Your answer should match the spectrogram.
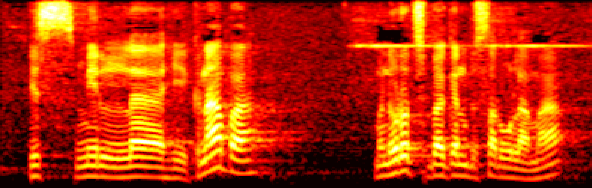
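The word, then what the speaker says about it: بسم الله: Bismi itu nggak ada kan? Jadi ba, setelah ba kemudian sin, kemudian setelah itu mim, ya. Bismillahi.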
